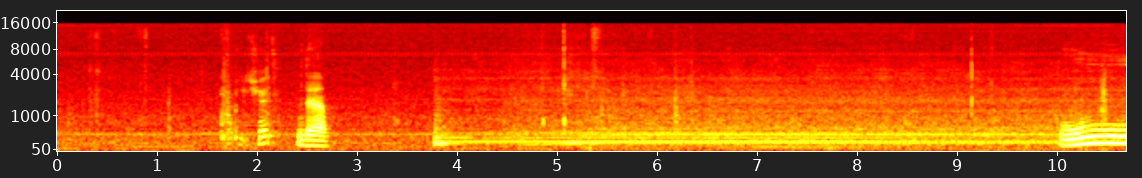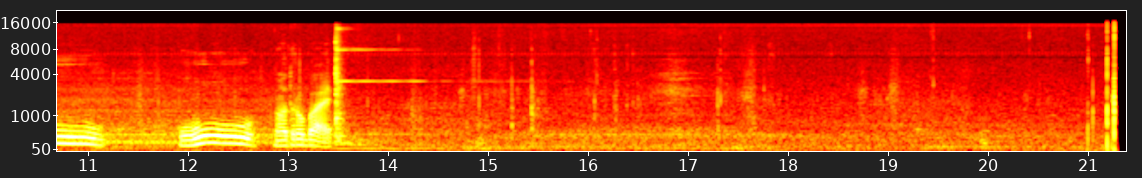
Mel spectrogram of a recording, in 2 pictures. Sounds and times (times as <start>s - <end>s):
Speech: 1.7s - 2.8s, 10.0s - 11.2s, 11.9s - 13.5s.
